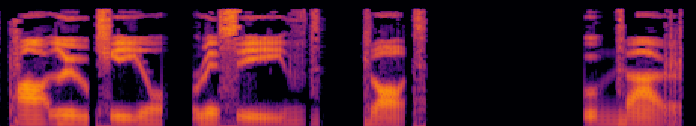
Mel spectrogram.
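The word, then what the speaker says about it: Udar (удар): The letter, u, in. Udar. Pronounced udar, is pronounced like the, u, in, moon. The letter, a, in. Udar. Pronounced udar, is pronounced like the, a, in, father.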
